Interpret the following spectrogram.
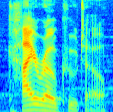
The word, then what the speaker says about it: Kiro Kyuto: Also, it's pronounced like Cairo Kuto.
